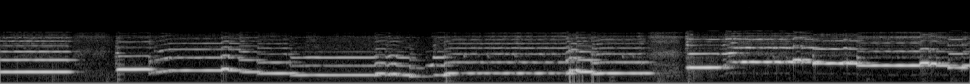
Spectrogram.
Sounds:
playing flute, Flute, Music

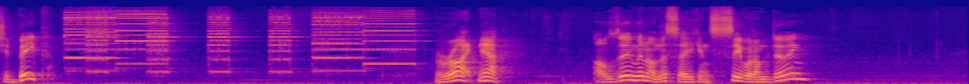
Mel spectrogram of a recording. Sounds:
inside a small room, Speech

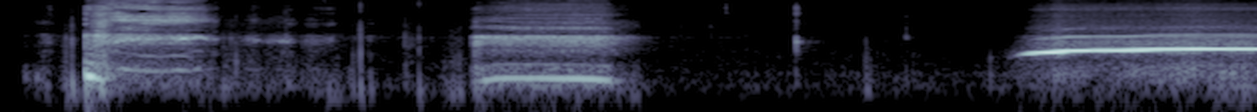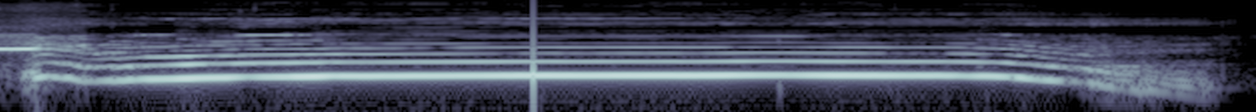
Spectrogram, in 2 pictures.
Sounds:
dog howling

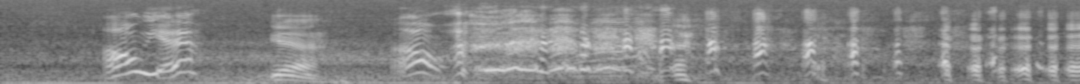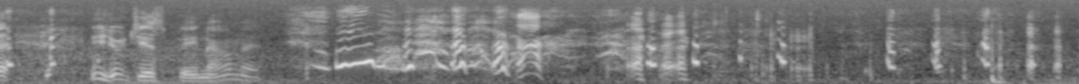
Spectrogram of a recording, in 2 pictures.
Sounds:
Speech

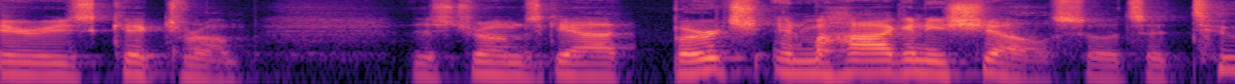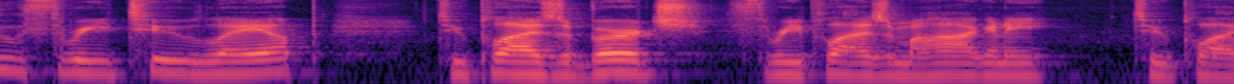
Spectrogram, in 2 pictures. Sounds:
Speech

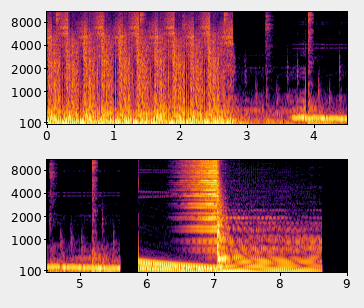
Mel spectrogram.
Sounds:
Music

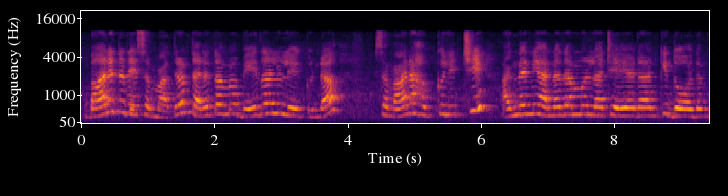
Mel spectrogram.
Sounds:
Female speech, Speech, monologue

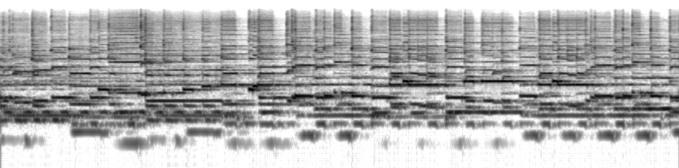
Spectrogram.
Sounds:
Organ, Hammond organ

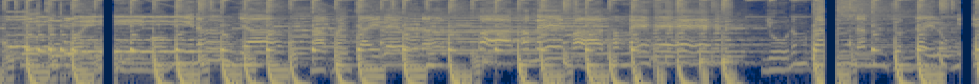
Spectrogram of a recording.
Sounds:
Music, Exciting music

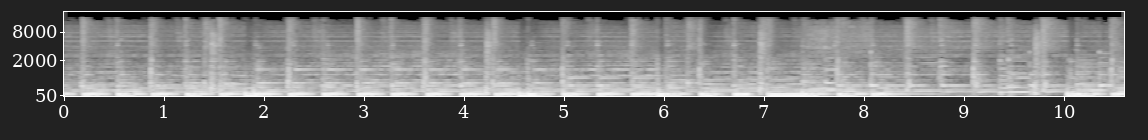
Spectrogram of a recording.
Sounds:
Music

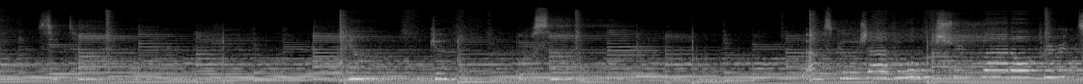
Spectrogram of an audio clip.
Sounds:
Music

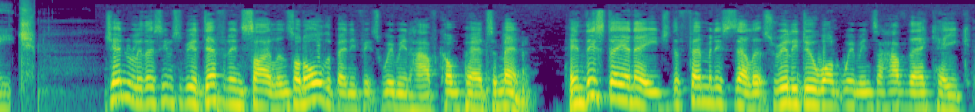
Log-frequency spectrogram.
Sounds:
Speech

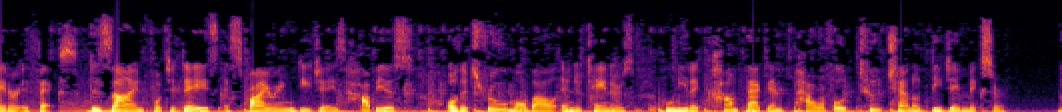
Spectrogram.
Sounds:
Music, Sampler, Speech

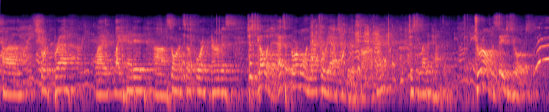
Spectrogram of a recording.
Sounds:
Speech

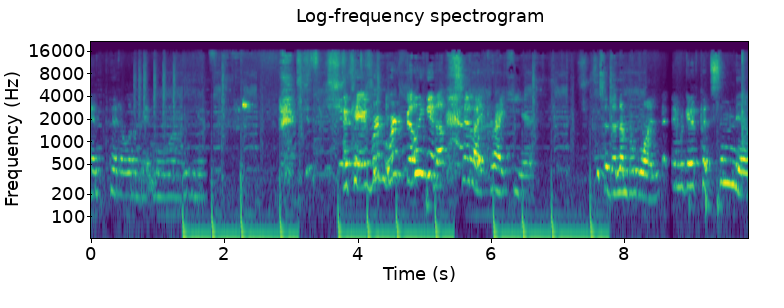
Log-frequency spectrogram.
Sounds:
inside a large room or hall, Speech, Music

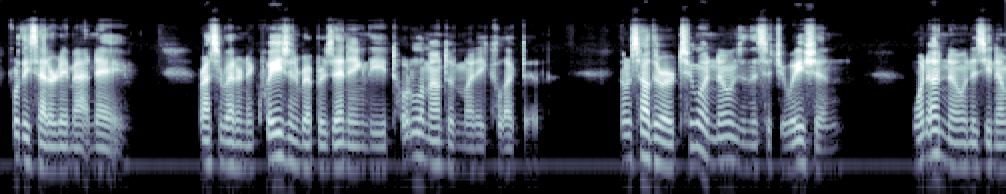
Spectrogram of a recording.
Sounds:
Speech

